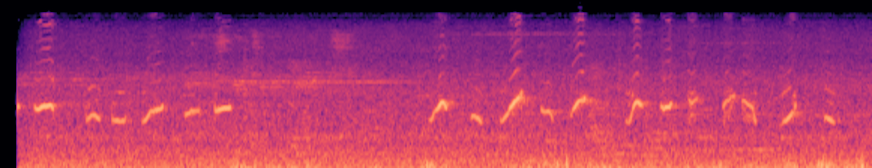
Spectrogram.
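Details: Pet cockatiel in the morning giving short whistled notes that slide and bend, rising and falling, in two bursts split by a pause of about a second, over a steady low background rumble.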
